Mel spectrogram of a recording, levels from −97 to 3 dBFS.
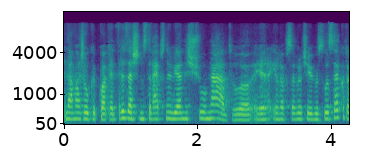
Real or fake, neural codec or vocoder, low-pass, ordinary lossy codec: fake; codec, 16 kHz in and 24 kHz out, 0.6 kbps, FocalCodec, streaming, 4096 codes; 10.8 kHz; AAC, 48 kbps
